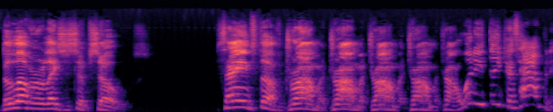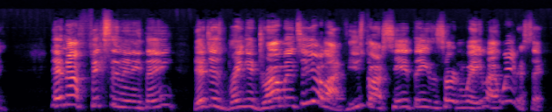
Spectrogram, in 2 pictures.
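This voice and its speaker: Here a financial educator hosts a motivational podcast, his voice sitting high with big pitch swings, brisk, creaky and sharp in tone. He addresses listeners directly in a preaching style, repeating phrases repeatedly for emphasis.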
